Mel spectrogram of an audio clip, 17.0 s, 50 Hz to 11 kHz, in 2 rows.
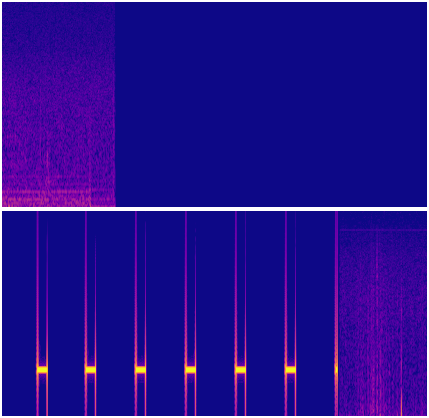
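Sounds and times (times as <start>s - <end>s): film hiss and crackle: 0.0s - 2.3s, 15.3s - 17.0s
countdown beeps: 9.2s - 9.4s, 10.2s - 10.4s, 11.2s - 11.4s, 12.2s - 12.4s, 13.2s - 13.4s, 14.2s - 14.4s.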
